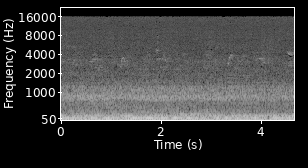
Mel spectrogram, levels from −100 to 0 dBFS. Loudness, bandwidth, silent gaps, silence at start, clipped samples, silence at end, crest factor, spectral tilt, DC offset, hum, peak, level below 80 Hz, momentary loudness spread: -29 LUFS; 16 kHz; none; 0 s; under 0.1%; 0 s; 12 dB; -6 dB/octave; 3%; none; -14 dBFS; -30 dBFS; 3 LU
